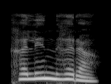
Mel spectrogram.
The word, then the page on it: ಕುಲೇಂದ್ರ: Kannada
